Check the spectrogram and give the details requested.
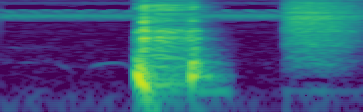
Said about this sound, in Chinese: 裴玉咳嗽两声，脸色又白了一分，左右死不了。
